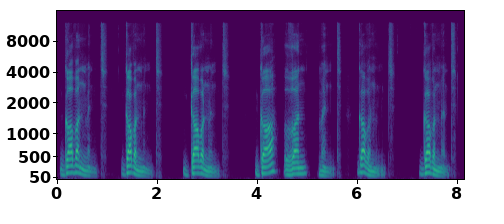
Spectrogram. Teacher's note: আচ্ছা, গভর্নমেন্ট বলি, এই গভর্নমেন্ট উচ্চারণ করতে গিয়ে আমাদের অনেকে প্রবলেম হয়, এইটার মধ্যে আরটাকে বাদ দিয়ে দেন, জাস্ট আরটাকে বাদ দিয়ে দেন উচ্চারণের সময়।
